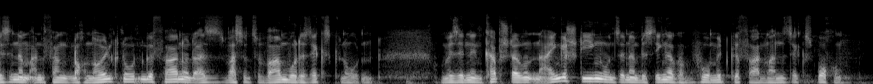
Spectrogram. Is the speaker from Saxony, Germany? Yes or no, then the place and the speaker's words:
yes; Saxony, Germany; ich bin in Sachsen geboren, meine Lehre gemacht. Ja, habe früher Landmaschinen repariert. Ja, hat mich nicht ganz so mehr erfüllt und deswegen hat es mich dann nach Hamburg verschlagen.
